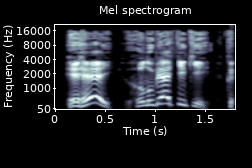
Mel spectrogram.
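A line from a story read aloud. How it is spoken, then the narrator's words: Shouted. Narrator (Russian): крикнул он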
